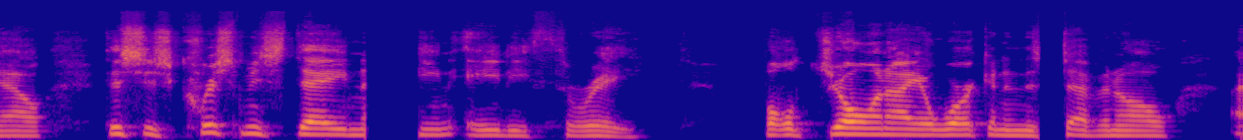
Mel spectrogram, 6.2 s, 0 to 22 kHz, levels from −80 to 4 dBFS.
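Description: Speech with two clean holes of near silence, from 1.84 to 2.11 s and from 5.20 to 5.33 s, with no noise burst on either side. These are digital wireless dropouts: the radio link lost too much data, so the receiver muted with a very short fade.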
